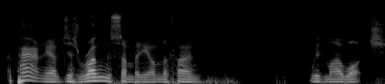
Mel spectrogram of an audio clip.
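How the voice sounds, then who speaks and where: A man talks at a fairly quick pace with an English accent. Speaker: country folk singer-songwriter. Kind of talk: live stream chat. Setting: online live stream. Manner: casual.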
